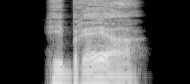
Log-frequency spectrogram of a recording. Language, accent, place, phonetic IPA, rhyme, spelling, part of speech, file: German, Germany, Berlin, [heˈbʁɛːɐ], -ɛːɐ, Hebräer, noun, De-Hebräer.ogg
- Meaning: Hebrew (person)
